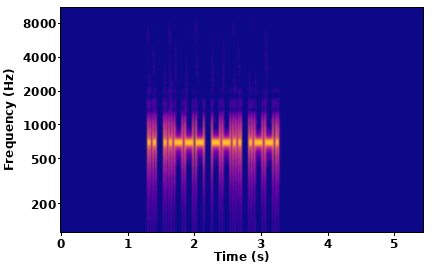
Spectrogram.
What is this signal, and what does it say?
Morse code, heard as a keyed tone, about 30 wpm, 700 Hz. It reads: I2ZP
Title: DXCC-100 Call Signs - 4 Characters - 30wpm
